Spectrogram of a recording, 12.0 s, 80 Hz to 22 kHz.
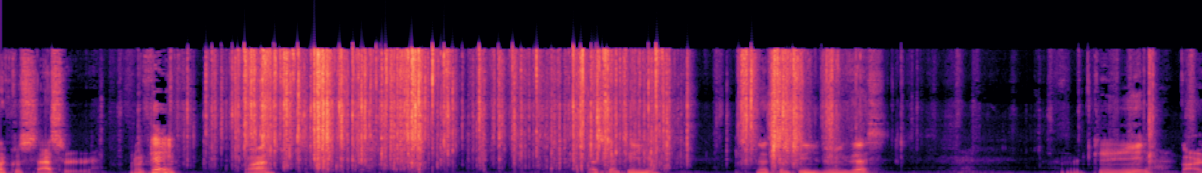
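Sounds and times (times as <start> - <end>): foil wrapper tearing and crinkling: 1.8 - 8.5.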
